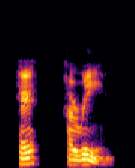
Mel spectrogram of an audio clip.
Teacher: Notice the vowel changes from pathak to segol, short e. He harim. So this is not accented.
